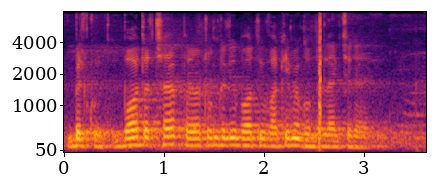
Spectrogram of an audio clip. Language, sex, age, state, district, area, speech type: Hindi, male, 30-45, Rajasthan, Jodhpur, urban, spontaneous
